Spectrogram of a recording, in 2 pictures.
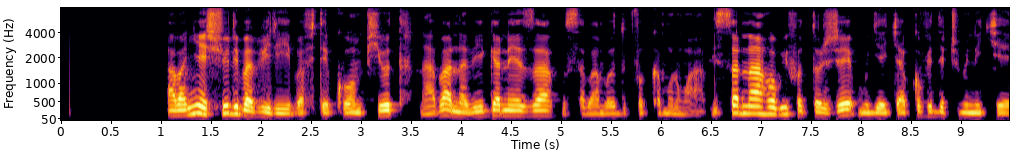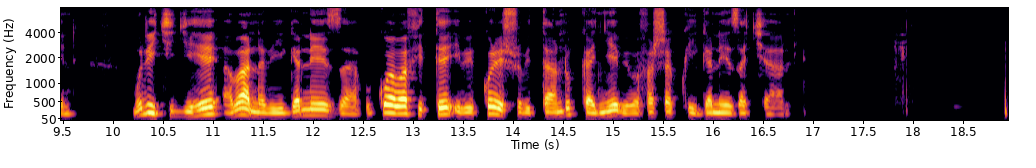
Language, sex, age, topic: Kinyarwanda, male, 25-35, education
